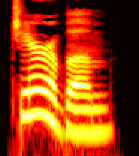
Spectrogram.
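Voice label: "cherubim", British English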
